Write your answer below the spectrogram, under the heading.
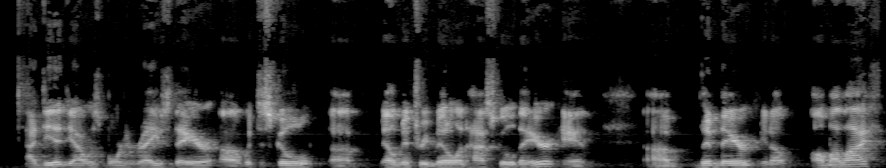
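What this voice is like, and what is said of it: Northern Alabama Southern accent. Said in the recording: “Littleton, Alabama ... outside of Gadsden, in Etowah County in northern Alabama, and that's what distinguishes your accent ... Very specific to that area.”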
